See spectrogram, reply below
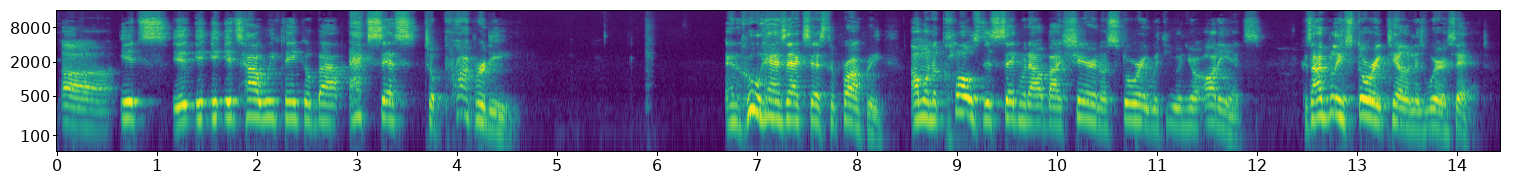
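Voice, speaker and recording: With a high-pitched voice at normal speed, a middle-aged guest on an interview show speaks earnestly and emphatically, telling reflective stories and repeating phrases for weight. The recording has reverb.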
